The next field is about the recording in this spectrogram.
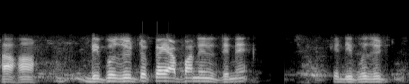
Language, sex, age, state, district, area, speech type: Gujarati, male, 60+, Gujarat, Rajkot, rural, conversation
